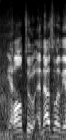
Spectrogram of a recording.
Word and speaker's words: Ventoux: Ventoux. Ventoux. Yeah. Ventoux.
